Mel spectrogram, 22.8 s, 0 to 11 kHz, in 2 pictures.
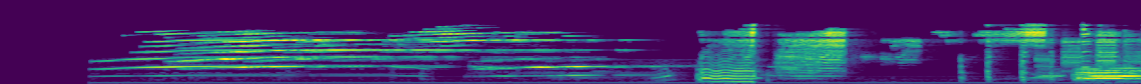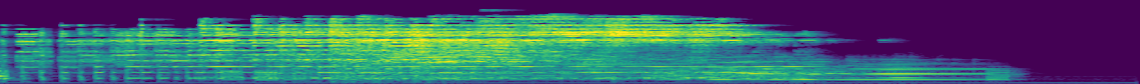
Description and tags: mangled guitars 3
Guitar tracked thru multiple fx recorded in logic 8 with a sm 57
guitars, distorted, mangled, processed, strange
